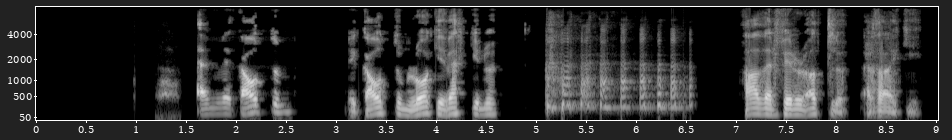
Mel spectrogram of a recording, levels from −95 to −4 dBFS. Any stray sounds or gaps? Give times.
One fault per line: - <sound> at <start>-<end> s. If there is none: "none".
- bark at 1.2-1.5 s
- laugh at 5.1-6.6 s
